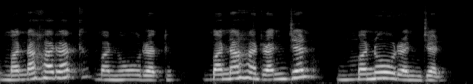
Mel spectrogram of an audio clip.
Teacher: विसर्ग के साथ र मिलकर भी ओ बन जाता है विसर्ग का।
